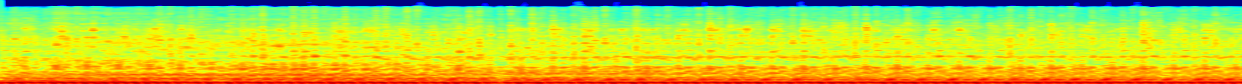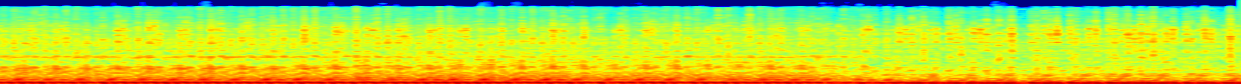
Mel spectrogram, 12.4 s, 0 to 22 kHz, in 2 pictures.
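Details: 1973 GMC 432ci V6 with five-speed Spicer, pulled from a parted-out truck in 2019 and unstarted for almost five years: deep, steady, even idle with no knocks or misses. Slight startup smoke cleared once warm. Normal idle.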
